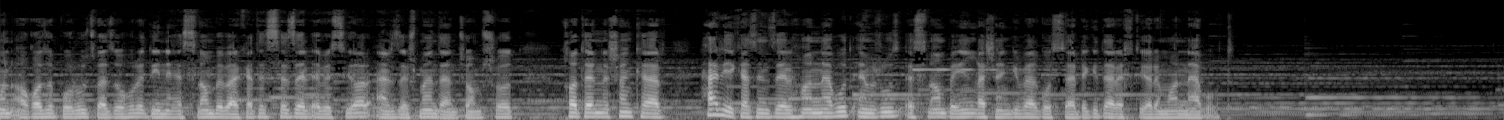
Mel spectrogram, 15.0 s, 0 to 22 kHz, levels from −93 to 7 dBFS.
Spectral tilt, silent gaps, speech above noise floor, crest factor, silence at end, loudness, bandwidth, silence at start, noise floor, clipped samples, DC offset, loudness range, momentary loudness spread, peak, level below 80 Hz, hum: -7.5 dB/octave; none; 21 dB; 18 dB; 0 s; -24 LUFS; 15 kHz; 0 s; -43 dBFS; under 0.1%; under 0.1%; 6 LU; 19 LU; -6 dBFS; -50 dBFS; none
